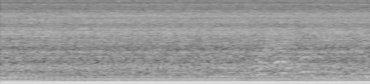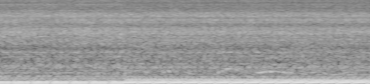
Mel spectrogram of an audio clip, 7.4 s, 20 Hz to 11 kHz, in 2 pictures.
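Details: Mercruiser 140 boat engine swapped into an S10, charging at 14 volts: steady warm idle abruptly steps up to higher speed about five seconds in without throttle; warm idle surge, cause not yet found (some fuel pools in intake).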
